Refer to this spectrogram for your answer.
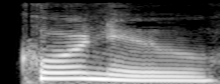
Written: cornual

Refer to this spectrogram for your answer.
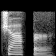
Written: chopper

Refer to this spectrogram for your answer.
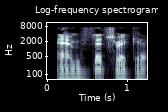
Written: amphitrichate

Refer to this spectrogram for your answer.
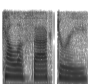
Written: calefactory

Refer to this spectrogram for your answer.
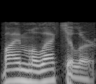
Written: bimolecular

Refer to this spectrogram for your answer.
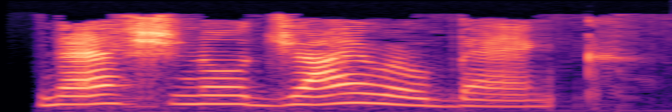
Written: National Girobank

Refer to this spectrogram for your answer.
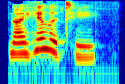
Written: nihility

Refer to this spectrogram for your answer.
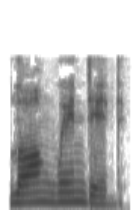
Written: long winded

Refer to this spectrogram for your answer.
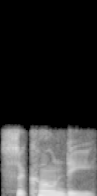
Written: secondi

